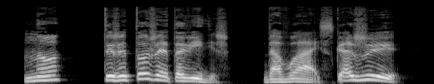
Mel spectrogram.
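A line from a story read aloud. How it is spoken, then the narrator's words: Laughing. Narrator (Russian): рассмеялся Рексволд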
